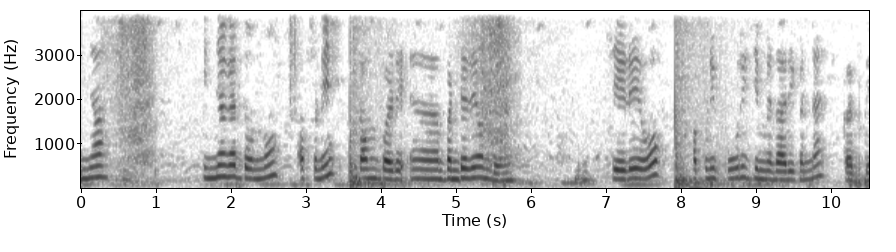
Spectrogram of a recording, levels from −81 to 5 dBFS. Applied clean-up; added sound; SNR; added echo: none; Fireworks; 11 dB; none.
